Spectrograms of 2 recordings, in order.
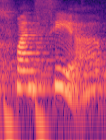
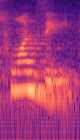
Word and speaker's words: Swansea: words swansea all right i was completely saying it wrong swansea 25 manchester which ranks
